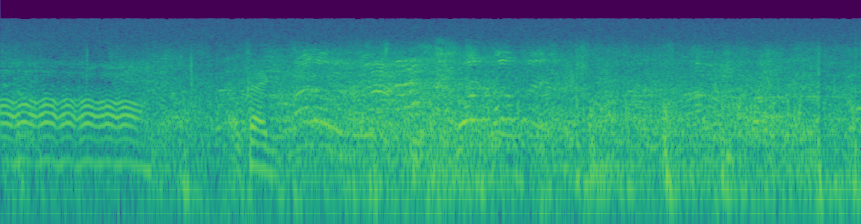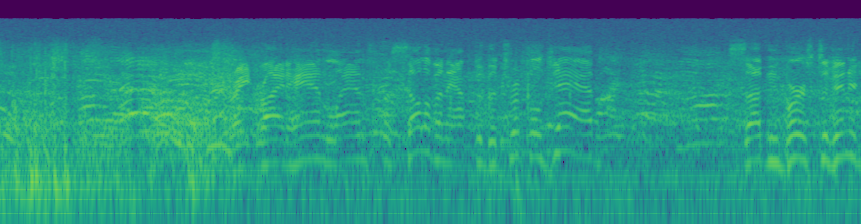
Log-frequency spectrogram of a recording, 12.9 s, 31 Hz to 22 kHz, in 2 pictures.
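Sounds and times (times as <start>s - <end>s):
crowd shouting and cheering: 0.0s - 12.9s.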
